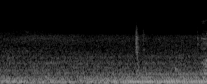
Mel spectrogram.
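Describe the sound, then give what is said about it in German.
Steady low rumble of road traffic, a car engine droning with a broad, continuous hum and a brief brighter hiss near the end, no voices. “Ey, Verkehr. Dieser Typ.”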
